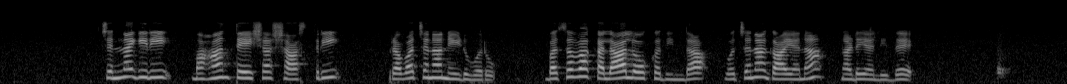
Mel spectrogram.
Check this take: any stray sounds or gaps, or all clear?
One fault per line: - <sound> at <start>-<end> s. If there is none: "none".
- whoosh at 10.0-10.2 s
